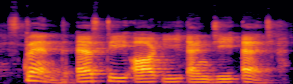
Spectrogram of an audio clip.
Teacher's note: in this word there are two consonant clusters, one in the beginning, sa and ta, st, and one at the end, ngth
